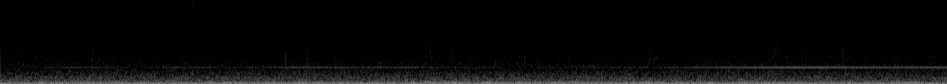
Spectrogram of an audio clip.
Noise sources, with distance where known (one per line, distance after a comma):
background noise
